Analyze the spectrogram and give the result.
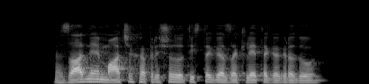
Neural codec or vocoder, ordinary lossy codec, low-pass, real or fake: none; none; none; real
